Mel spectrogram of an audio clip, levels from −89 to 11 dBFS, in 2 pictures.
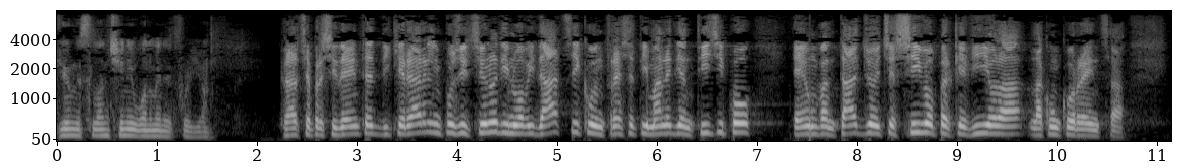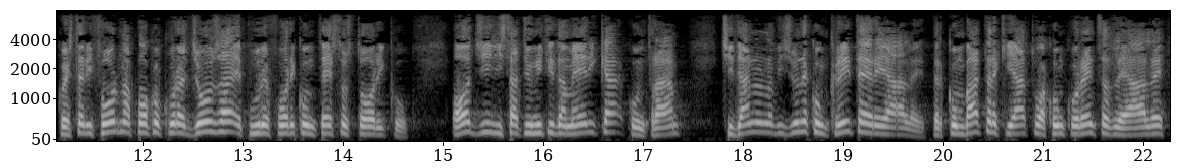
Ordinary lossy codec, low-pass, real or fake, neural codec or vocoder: none; 7.2 kHz; real; none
